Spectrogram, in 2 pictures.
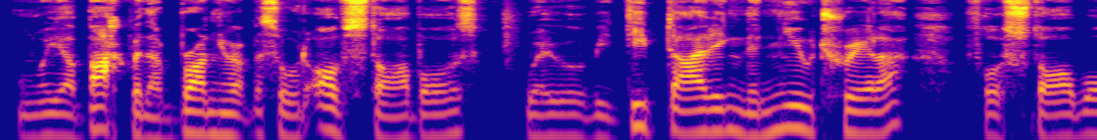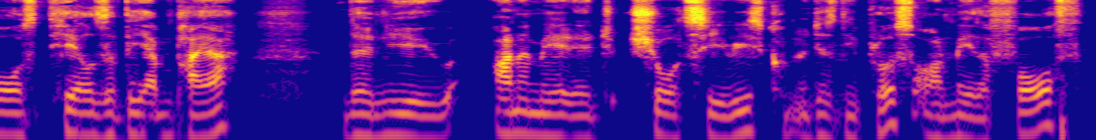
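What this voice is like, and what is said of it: Geordie accent. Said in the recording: “my lovely Geordie accent”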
